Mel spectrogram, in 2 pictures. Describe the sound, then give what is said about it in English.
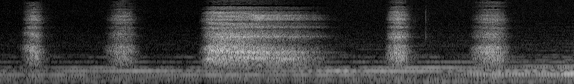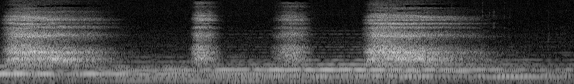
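Deep breathing exercise, breathing in through the belly and chest and out through the mouth: several loud, breathy exhales alternate with shorter intakes in a steady rhythm over a low sustained tonal background, with no talking. “So breathe into your belly first, then into your chest, and out through your mouth. Now do that continuously.”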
